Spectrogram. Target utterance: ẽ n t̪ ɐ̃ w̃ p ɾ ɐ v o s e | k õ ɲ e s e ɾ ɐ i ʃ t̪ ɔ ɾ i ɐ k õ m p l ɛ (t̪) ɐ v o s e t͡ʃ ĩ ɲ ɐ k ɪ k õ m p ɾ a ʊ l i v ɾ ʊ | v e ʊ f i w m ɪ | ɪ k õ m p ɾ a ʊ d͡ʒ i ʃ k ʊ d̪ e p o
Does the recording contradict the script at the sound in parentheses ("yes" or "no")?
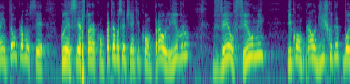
no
